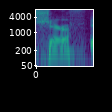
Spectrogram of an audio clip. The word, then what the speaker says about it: Scherff: Well, you see my brilliance, Marcus, is talking about how no one's really heard of him and then mispronouncing his name, right? So it's what I call him, Scherff. It's Scherff.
